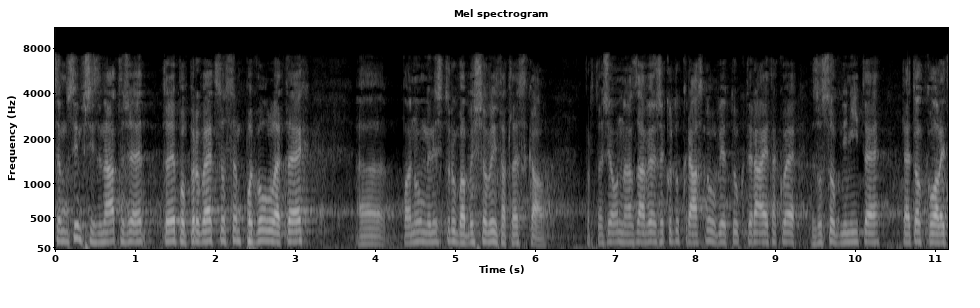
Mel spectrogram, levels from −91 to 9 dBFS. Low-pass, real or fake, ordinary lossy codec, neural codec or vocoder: 7.2 kHz; fake; AAC, 32 kbps; codec, 16 kHz, 16 kbps, FunCodec, trained on LibriTTS, 50 frames a second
